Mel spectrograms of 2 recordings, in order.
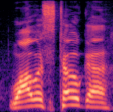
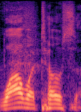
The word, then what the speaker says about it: Wauwatosa: and it was held around the village of wawas toga wawas tosa wisconsin wow i can't pronounce it wauwatosa wauwatosa like blah blah so and that was that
